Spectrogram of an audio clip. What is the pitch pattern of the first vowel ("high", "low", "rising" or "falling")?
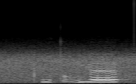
falling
